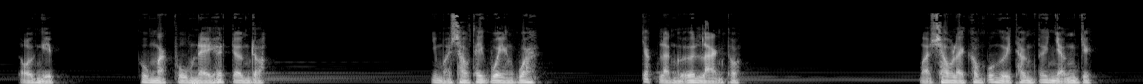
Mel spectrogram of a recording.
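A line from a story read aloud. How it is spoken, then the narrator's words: Muttering to himself. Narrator (Vietnamese): Ông lầm bầm với chính mình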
